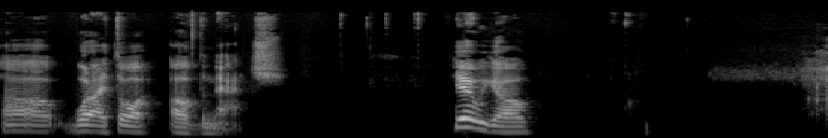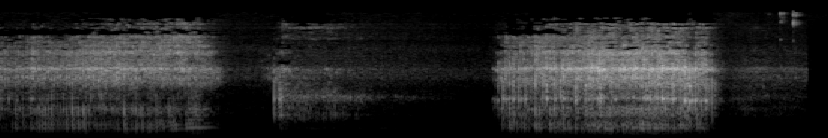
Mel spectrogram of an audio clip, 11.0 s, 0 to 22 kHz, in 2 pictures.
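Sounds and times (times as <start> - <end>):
person snoring: 4.8 - 10.9.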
